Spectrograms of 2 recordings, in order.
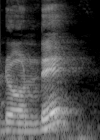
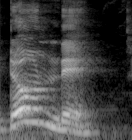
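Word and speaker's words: dónde: mau tekankan beberapa hal perhatikan setiap ada tile huruf di atasnya kode garis di atasnya itu menunjukkan penekanan disitu harus ditekan sih dia atau disini donde jadi bukan donde tapi donde atau disini kwantas dia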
